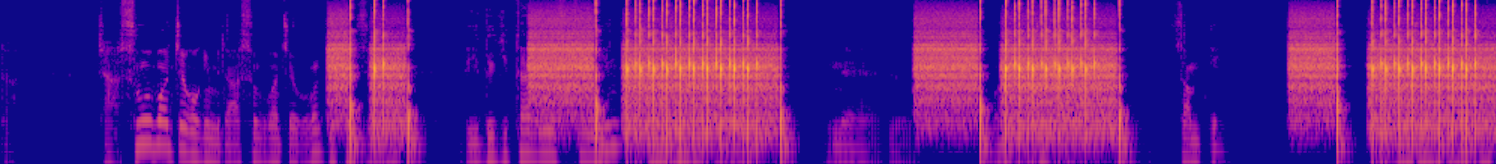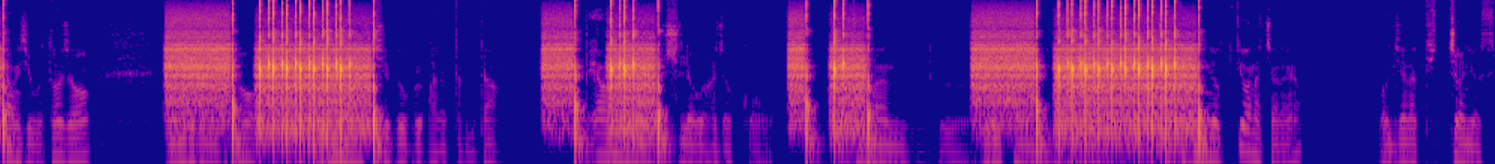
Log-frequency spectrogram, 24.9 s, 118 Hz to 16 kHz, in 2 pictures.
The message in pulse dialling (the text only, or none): 1 0 7 8 7 2 1 9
